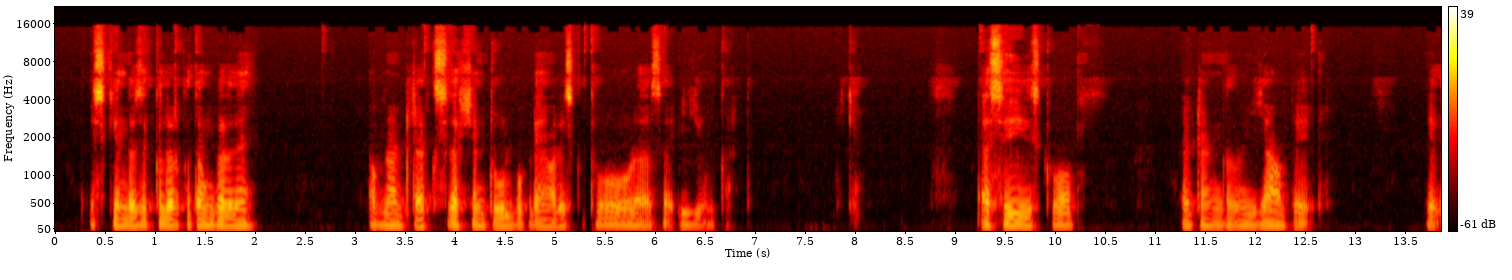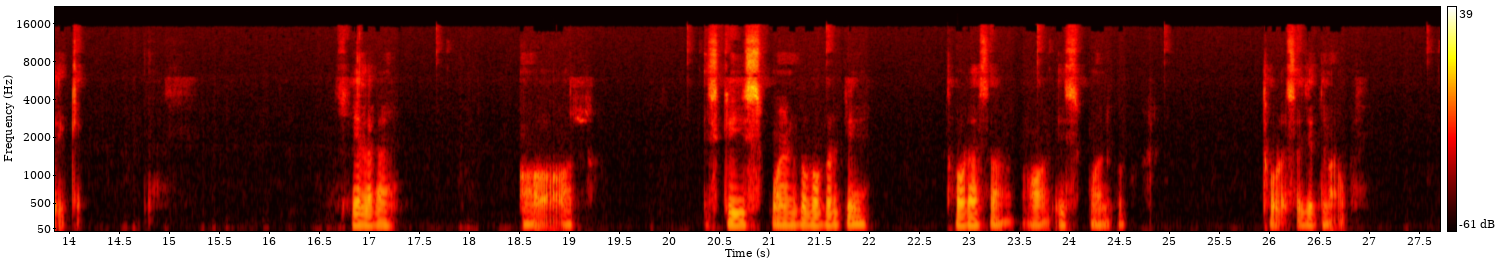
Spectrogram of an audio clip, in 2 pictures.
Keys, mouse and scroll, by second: 13.4 click, 21.0 click.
